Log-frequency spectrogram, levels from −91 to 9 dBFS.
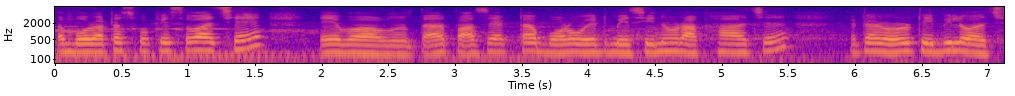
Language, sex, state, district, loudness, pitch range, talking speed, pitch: Bengali, female, West Bengal, Dakshin Dinajpur, -25 LUFS, 170-195 Hz, 175 wpm, 180 Hz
